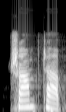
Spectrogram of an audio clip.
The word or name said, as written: trumped-up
